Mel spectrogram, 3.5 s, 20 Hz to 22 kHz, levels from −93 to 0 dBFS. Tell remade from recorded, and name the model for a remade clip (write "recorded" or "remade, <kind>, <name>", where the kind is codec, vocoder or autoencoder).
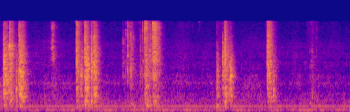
recorded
